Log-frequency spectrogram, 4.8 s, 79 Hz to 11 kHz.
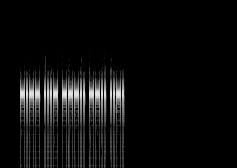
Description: Morse code, heard as a keyed tone, about 40 wpm, 700 Hz. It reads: YV8ZF
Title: DXCC-100 Call Signs - 5 Characters - 40wpm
